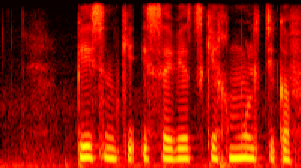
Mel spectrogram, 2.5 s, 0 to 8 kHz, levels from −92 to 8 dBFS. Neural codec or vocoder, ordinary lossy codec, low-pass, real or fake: none; none; 7.2 kHz; real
